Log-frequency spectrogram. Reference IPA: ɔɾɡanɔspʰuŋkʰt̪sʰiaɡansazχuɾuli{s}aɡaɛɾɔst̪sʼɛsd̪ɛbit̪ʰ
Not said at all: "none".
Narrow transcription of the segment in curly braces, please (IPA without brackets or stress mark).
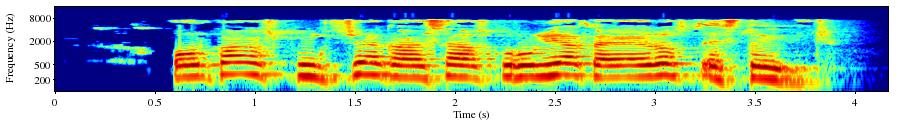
none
